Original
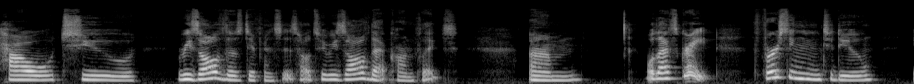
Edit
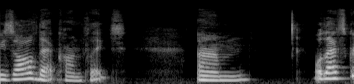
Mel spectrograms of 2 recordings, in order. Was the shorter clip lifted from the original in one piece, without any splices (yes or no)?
yes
